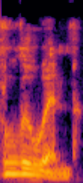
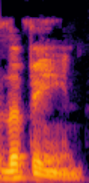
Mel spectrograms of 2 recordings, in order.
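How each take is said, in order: First: The name is said the American way. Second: The name is said the German way. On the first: This is how the family said it in the United States. "when he came to the United States... it was always Lewin" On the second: This is how it would be said in Germany. "if you were in Germany, you might have said Levine"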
